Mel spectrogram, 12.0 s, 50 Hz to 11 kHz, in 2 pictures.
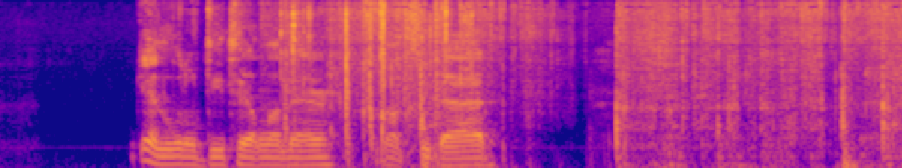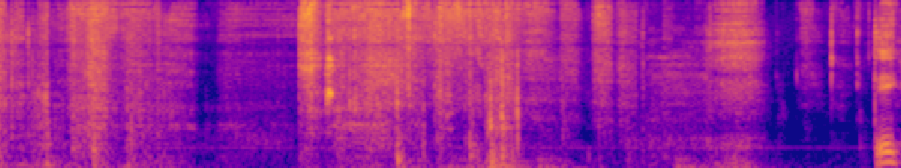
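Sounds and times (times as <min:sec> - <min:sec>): plastic packaging rustling: 0:01.6 - 0:07.3, 0:08.0 - 0:10.4.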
